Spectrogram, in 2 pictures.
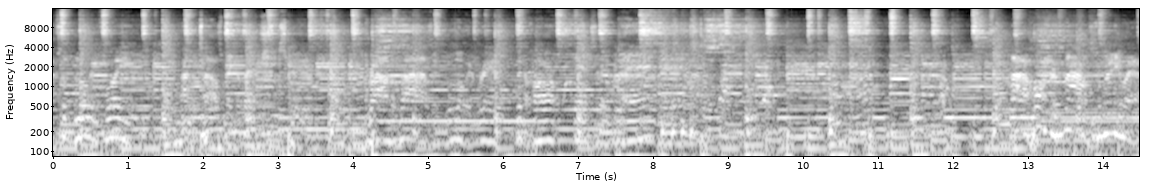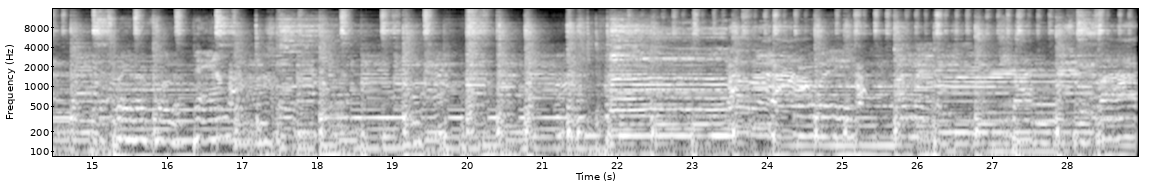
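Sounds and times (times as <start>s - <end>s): blues-rock band playing: 0.0s - 28.9s
guitar lines: 0.0s - 28.9s
steady drum beat: 0.0s - 28.9s.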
